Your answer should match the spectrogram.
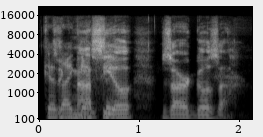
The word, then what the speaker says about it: Ignacio Zaragoza: Ignacio Zaragoza.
